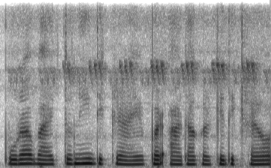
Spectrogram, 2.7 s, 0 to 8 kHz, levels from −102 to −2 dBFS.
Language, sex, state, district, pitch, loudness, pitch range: Hindi, female, Tripura, Unakoti, 200 Hz, -16 LUFS, 195-215 Hz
